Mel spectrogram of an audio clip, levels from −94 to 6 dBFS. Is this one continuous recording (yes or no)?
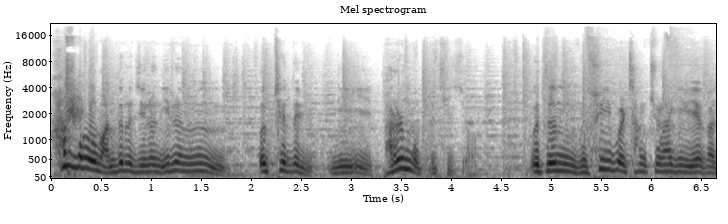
yes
